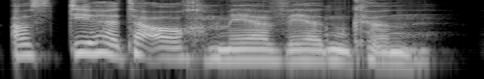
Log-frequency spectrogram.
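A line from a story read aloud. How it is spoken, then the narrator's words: Sighing. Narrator (German): seufzte Wienert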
